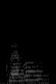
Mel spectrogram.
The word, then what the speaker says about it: Cuervo: AR Jose quo qu it's quo quo you had r inigin r right there but that's you don't pronounce the r okay Jose qu qu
